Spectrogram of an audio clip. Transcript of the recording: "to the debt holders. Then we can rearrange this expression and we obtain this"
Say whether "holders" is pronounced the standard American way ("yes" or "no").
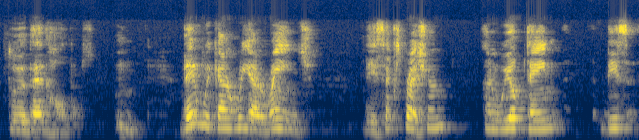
no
